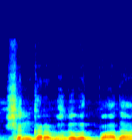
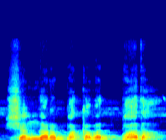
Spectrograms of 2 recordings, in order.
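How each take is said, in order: First: All consonants keep their usual voicing. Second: The voiced B and G become P and K. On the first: The speaker calls it right. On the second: The speaker calls it wrong.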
